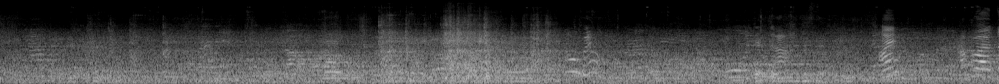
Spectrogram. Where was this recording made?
in a crowded indoor space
